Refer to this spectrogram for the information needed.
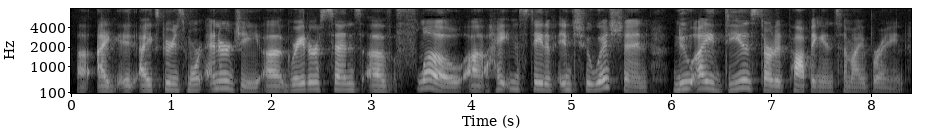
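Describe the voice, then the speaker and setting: A woman's voice: medium pitch, normal speed, few pauses. A woman yoga business coach giving a motivational talk, chatty and earnest, often checking in with the listener and laughing easily.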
